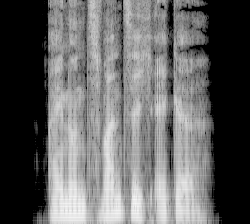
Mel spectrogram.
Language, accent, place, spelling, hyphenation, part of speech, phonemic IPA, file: German, Germany, Berlin, Einundzwanzigecke, Ein‧und‧zwanzig‧ecke, noun, /ˌaɪ̯nʊntˈt͡svant͡sɪçˌ.ɛkə/, De-Einundzwanzigecke.ogg
- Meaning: nominative/accusative/genitive plural of Einundzwanzigeck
